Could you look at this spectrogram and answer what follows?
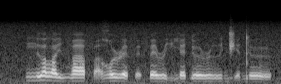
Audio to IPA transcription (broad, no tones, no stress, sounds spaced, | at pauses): n ɯ lˠ ɘ i̯ v a f a̰ ʁ u ɭ ɛ f ɛ̰ f ɛ ɹ ḭ j ɛ ɗ ɵ ɹ ɯː d͡ʒ ɛ̰ d ɵː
